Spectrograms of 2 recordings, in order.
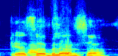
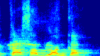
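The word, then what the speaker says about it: Casablanca: کیسا بلانسا؟ نہیں، اس کا تلفظ کیسا بلانکا؟ اس کا نام ہے کاسا بلانکا۔ کاسا بلانکا، اور یہ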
